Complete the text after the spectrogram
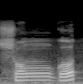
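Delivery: ordinary talk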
